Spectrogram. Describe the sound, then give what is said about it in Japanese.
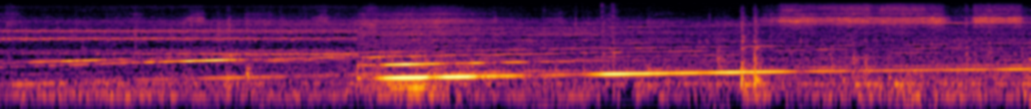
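An electric train departs from a station, its motor whine climbing steadily in pitch as it gathers speed over a continuous rolling rumble, with no voices. “発車します。ご案内してください。”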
